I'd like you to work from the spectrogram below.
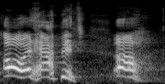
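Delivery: laughing mock scream of pain; pained yell. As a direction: yelp as the spray hits. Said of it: "screaming at the top of my lungs".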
